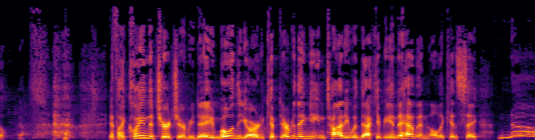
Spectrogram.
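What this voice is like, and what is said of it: Usual voice. Nothing is said of it.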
